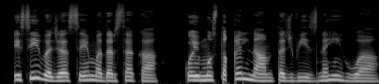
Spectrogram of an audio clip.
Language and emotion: Urdu, neutral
